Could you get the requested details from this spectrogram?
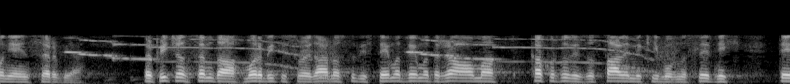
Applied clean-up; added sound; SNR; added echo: none; Squeak; 11 dB; none.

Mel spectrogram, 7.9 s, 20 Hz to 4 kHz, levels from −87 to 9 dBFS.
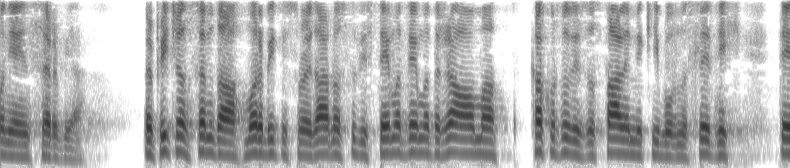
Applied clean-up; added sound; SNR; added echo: neural mask model Resemble Enhance denoiser.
